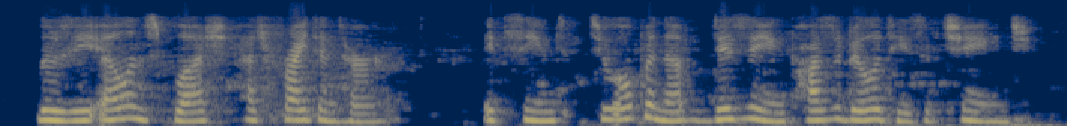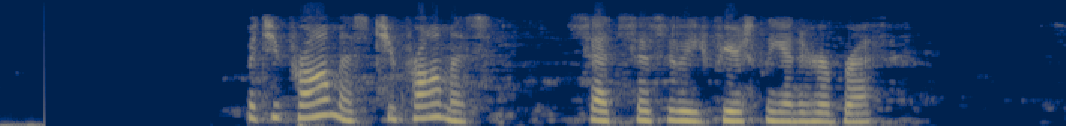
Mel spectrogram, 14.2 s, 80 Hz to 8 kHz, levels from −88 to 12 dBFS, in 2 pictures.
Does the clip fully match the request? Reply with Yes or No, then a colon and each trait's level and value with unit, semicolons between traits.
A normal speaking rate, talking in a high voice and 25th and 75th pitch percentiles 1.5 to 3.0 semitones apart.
No: slow, 105 wpm; high, 225 Hz; narrow, 2.5 semitones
